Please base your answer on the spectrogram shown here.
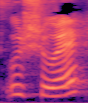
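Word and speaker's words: Uxue: this name written out there might be some hesitation there of how this is pronounced but it's ushue and it means dove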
